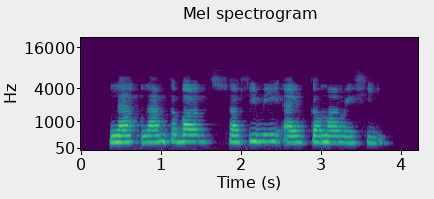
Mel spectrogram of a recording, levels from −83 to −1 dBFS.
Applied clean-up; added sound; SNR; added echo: neural mask model DeepFilterNet 3.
